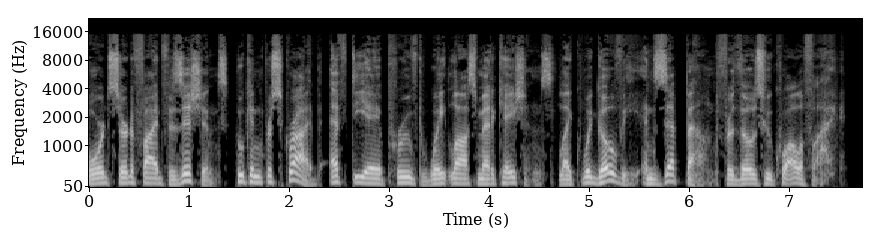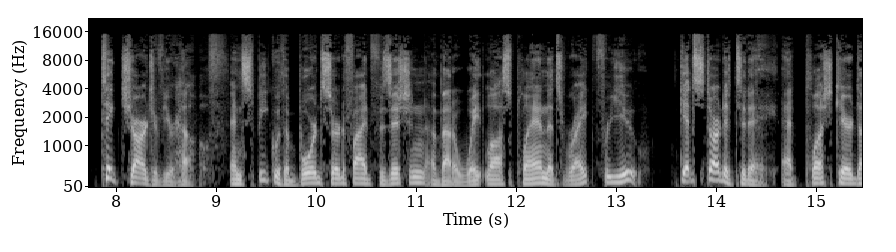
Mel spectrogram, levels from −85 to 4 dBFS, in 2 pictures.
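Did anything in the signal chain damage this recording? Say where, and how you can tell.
Yes. Clock drift between sender and receiver runs through the whole clip, at the network and jitter-buffer stage. The sender's clock runs roughly 4% slow, so the receiver's buffer keeps draining, which accounts for the uneven hiccups heard throughout.

Repeated timing corrections run from 0.08 s to 15.38 s. The receiver repeats short pieces to keep its buffer from running dry, playing the speech at about 97% speed. In all, roughly 0.4 s is added, heard as slightly unsteady, dragging timing.

Scattered short gaps, the likely result of lost or late network packets, appear from 3.06 s to 10.20 s: about seven, the longest around 70 ms. About three more follow from 12.89 s to 14.72 s, the longest around 50 ms. Each was patched by extending the preceding sound, leaving brief smears and ticks.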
